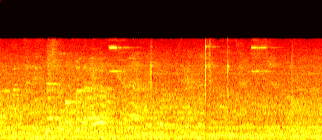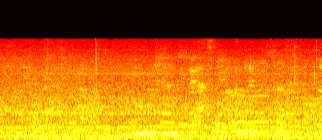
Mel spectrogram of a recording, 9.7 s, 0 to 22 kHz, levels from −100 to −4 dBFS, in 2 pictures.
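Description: From start to finish the sounds are dull, with nothing above 6.9 kHz, and a rough, fluttering noise clings to tones. Heavy Dolby Digital compression is the likely cause, consistent with a bitrate near 48 kbps: the band was narrowed and many frequency lines got no mantissa bits, leaving dither noise in their place.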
